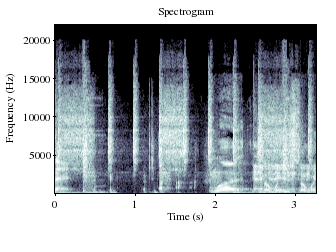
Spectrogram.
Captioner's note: laughs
